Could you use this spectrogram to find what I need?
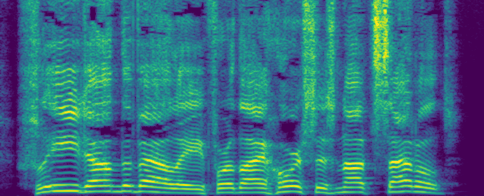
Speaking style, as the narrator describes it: she cried out to Beaumains

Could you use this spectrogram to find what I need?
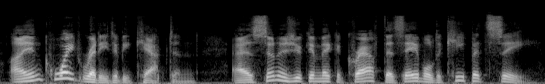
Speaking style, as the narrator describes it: cried the sailor

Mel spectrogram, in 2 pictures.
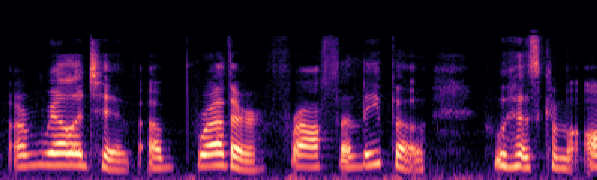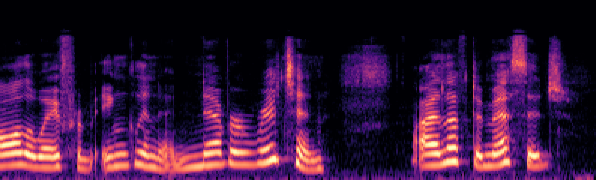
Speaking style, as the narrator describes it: cried

